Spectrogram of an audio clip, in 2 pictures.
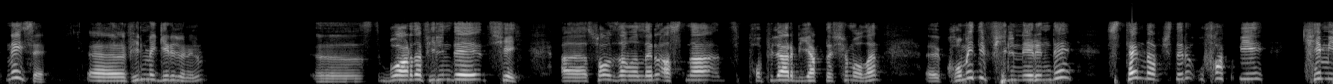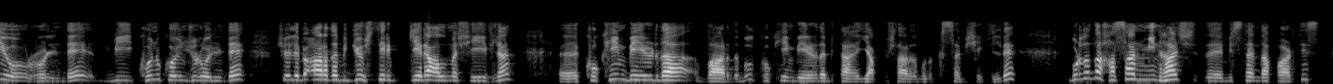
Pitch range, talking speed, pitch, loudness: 160-220 Hz, 135 wpm, 195 Hz, -22 LUFS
